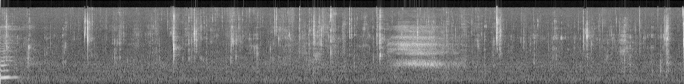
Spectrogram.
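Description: Close-miked eating sounds: chewing and biting into fried fast food, with scattered sharp crisp clicks. A brief louder sound comes about six seconds in.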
